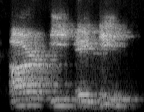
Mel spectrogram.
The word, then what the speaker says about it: read: Y se escribe exactamente igual, así, mira. R-E-A-D, pero lo pronuncias diferente.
